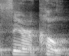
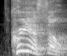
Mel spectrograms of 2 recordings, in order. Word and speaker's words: creosote: drawing up this sarasota i did say it right i said sarah coat though didn't i yes creosote creosote creosote i said sarah code i'm thinking about painting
